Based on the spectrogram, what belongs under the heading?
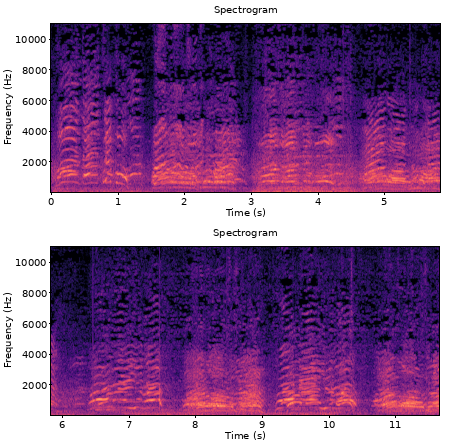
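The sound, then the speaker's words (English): A large crowd of bank customers in China, gathered in front of a provincial Banking and Insurance Regulatory Commission to demand their money back, shouts slogans such as "We beg the state to help us" in unison, loud rhythmic bursts of chanting voices repeated again and again with short pauses between each phrase. “As part of the demonstration, some of them held banners shouting phrases like, "We beg the state to help us.”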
